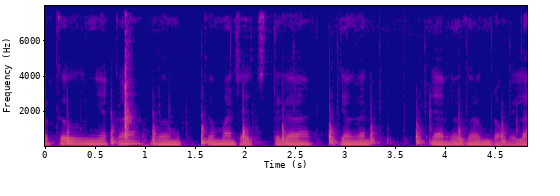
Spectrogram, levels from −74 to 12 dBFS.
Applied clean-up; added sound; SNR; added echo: none; Run; 5 dB; reverberation time 0.3 s.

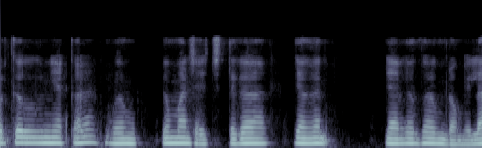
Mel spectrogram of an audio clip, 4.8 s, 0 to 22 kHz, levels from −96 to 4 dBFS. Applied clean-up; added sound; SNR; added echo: neural mask model DeepFilterNet 3.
